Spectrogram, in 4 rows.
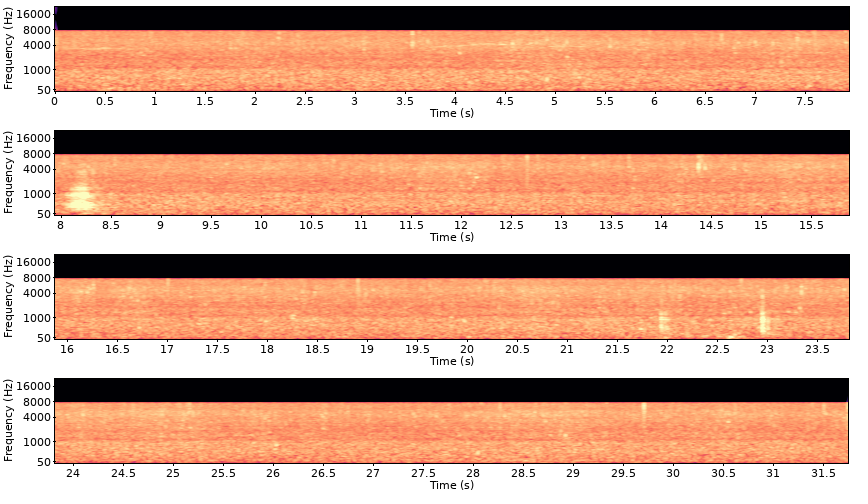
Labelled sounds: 0.2	0.6	killer whale, 3.2 to 3.5 kHz
8.0	8.3	croaking sound likely from a nearby submerged object, 0.78 to 1.0 kHz

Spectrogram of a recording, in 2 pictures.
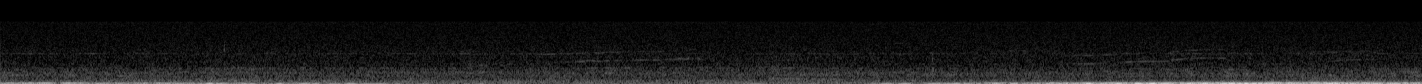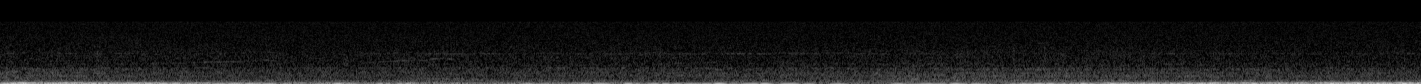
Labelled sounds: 5.8	6.9	humpback whale, 1.1 to 1.8 kHz
11.2	12.1	humpback whale, 1.0 to 2.0 kHz
13.4	13.6	humpback whale, 1.1 to 1.2 kHz

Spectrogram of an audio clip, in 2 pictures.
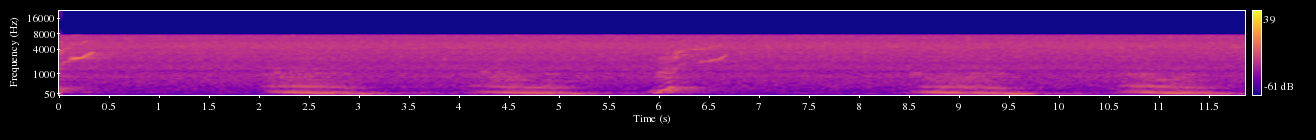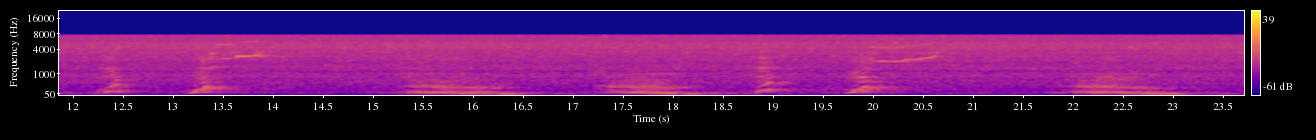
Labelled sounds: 0.0	0.4	humpback whale, 1.7 to 3.5 kHz
6.3	6.7	humpback whale, 1.9 to 3.1 kHz
13.5	14.0	humpback whale, 2.4 to 5.8 kHz
20.0	20.7	humpback whale, 2.0 to 2.9 kHz

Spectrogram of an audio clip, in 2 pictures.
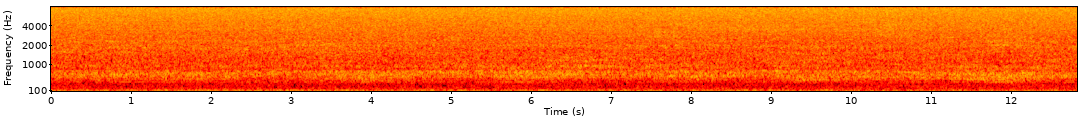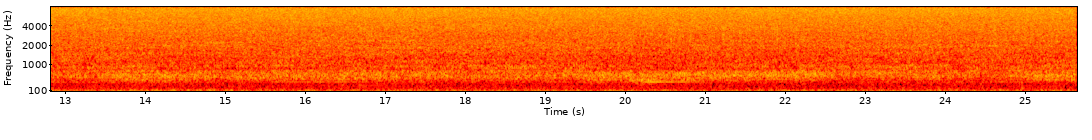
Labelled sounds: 14.8	15.0	vessel noise, 2.1 to 2.2 kHz

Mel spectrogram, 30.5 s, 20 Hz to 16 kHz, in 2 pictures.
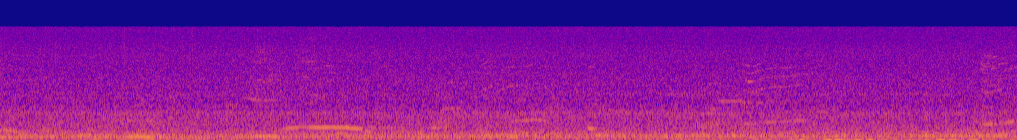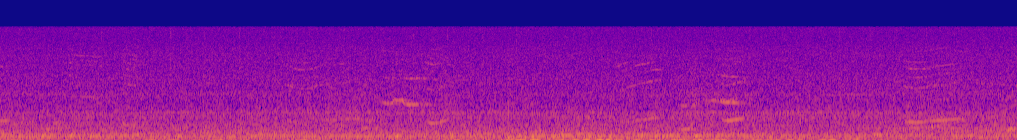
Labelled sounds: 7.5	7.7	humpback whale, 1.3 to 1.6 kHz
10.8	11.8	humpback whale, 0.96 to 2.4 kHz
16.5	16.8	humpback whale, 1.1 to 1.2 kHz
19.9	21.9	humpback whale, 0.90 to 3.0 kHz
24.7	25.1	humpback whale, 1.5 to 3.0 kHz
25.9	26.4	humpback whale, 0.96 to 2.2 kHz
28.8	29.6	humpback whale, 2.4 to 2.9 kHz

